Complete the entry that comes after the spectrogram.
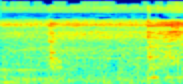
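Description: Masala sizzles in a hot pan for tava pulao with two quick scraping stirs of a spoon over a steady frying hiss, heard up close.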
